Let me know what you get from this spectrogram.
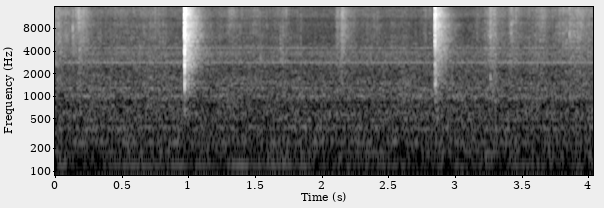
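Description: Plastic bubble wrap popping as a child squeezes the bubbles with her fingers: two sharp single pops about two seconds apart, the first the louder.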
